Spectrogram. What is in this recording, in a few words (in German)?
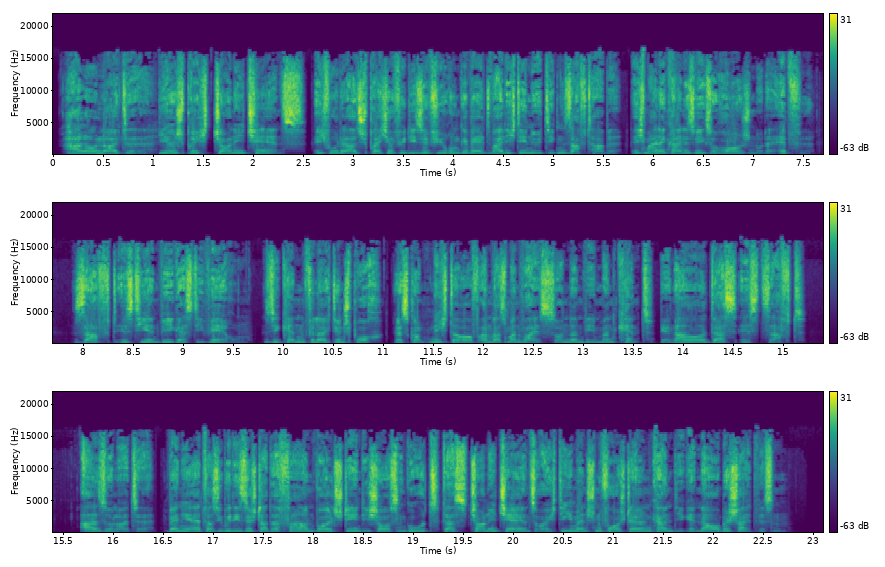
Audioguide; Saft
